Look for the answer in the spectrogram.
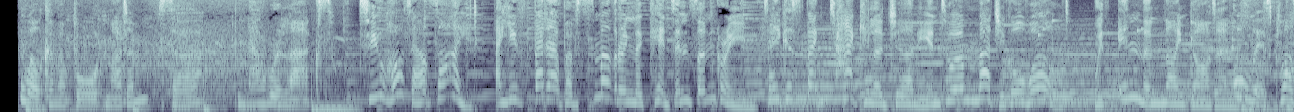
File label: Commercials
